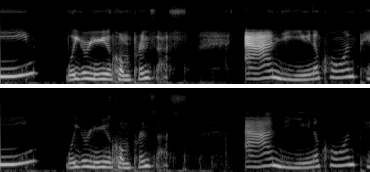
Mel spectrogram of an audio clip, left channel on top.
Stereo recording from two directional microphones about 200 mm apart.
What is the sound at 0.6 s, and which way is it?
Speech, 35° left (ahead or behind).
